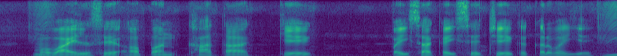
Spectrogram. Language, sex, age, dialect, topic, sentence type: Magahi, male, 18-24, Central/Standard, banking, question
